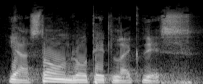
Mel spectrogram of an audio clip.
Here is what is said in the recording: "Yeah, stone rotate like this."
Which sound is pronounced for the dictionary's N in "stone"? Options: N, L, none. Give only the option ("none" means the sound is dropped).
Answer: N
